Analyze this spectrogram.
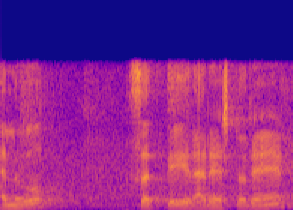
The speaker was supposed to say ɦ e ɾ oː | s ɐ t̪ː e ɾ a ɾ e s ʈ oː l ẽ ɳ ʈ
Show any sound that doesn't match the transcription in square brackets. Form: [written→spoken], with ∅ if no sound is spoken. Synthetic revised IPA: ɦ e [ɾ→l] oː | s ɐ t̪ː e ɾ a ɾ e s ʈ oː [l→ɾ] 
